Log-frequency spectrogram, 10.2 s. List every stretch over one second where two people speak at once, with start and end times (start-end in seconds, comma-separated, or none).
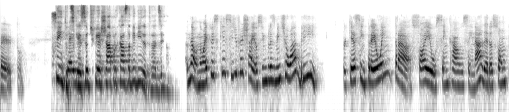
none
